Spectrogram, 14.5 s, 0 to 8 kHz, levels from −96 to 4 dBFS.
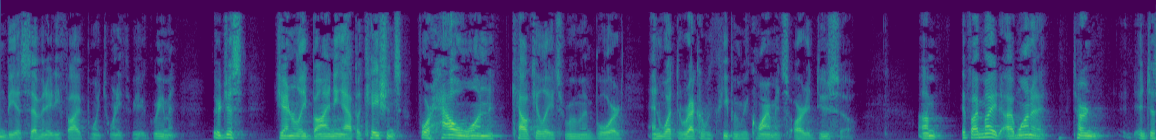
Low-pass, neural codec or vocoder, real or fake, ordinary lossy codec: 7.2 kHz; none; real; MP3, 48 kbps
